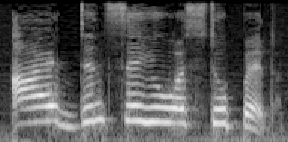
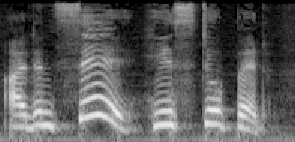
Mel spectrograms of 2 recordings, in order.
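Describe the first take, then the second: First: The stress is on the word I. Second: The stress is on the word say. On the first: "in the first sentence we would put our emphasis on I" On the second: "I would uh, put my stress on say"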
